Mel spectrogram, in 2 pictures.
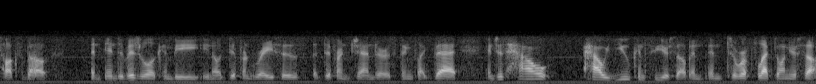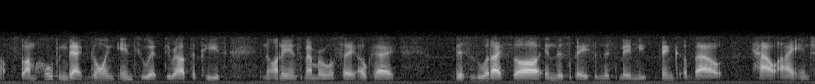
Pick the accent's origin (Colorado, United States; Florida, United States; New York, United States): New York, United States; especially me coming from, you know, growing up in New York, getting some of those traditions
